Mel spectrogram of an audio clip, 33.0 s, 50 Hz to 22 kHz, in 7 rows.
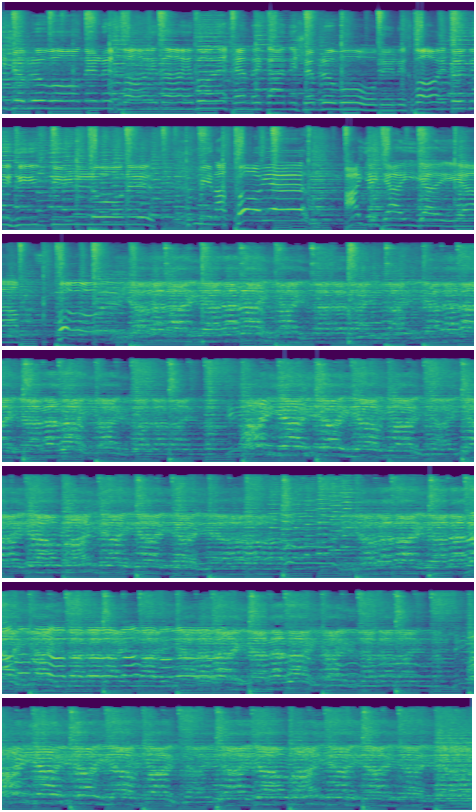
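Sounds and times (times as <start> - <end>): male lead singer: 0.0 - 10.7, 23.4 - 28.3
electronic keyboard accompaniment: 0.0 - 33.0
instrumental backing with beat: 0.0 - 33.0
male choir singing: 4.5 - 33.0.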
